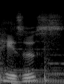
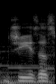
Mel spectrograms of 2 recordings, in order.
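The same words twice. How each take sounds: First: It starts with a Spanish H-like sound. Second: It starts with an English J sound.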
